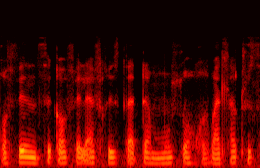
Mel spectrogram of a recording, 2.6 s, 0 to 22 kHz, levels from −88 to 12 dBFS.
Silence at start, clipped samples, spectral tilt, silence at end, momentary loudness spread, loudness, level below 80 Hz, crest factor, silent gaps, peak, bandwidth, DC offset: 0 s; under 0.1%; -7 dB/octave; 0 s; 8 LU; -37 LUFS; -64 dBFS; 20 dB; none; -18 dBFS; 9 kHz; under 0.1%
